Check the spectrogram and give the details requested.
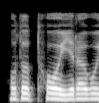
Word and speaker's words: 程遠い: 넷째 줄 왼편 첫 번째 어휘는 한자가 한도정, 멀 원자가 들어있고 일본어로는 호도토이라고 읽으며 호도토이는 좀 멀다, 동떨어지다, 차이가 많이 나다 라는 뜻의 형용사입니다. 넷째 줄 왼편 두 번째 어휘는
